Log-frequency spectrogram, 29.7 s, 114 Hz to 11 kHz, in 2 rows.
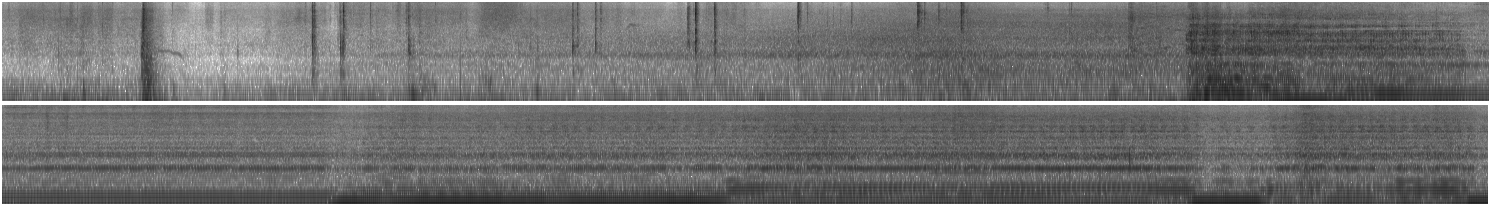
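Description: A thump and some clicks, then a Ferrari 812 GTS's 6.5-litre V12 with a Novitec exhaust starts about twelve seconds in, flaring up loudly before settling to a steady idle. The idle gets much louder at the same pitch for a few seconds twice, then again near the end.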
